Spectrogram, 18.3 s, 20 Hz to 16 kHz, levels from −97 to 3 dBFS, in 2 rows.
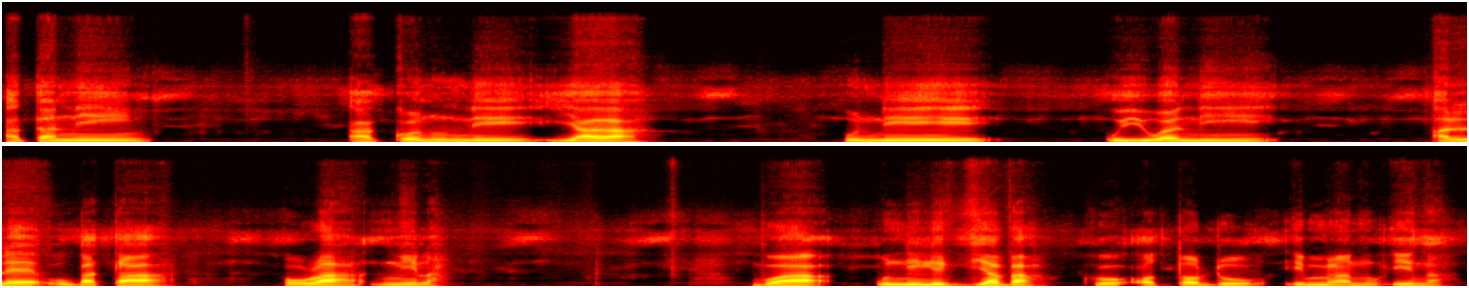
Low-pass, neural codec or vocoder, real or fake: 14.4 kHz; autoencoder, 48 kHz, 32 numbers a frame, DAC-VAE, trained on Japanese speech; fake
